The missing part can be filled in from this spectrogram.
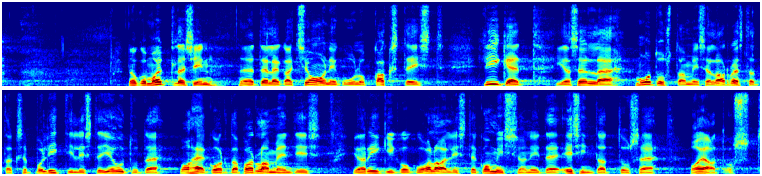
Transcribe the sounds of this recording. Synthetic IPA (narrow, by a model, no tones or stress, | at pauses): nɑɡumɑyt̪ˑle̞sʲint̪e̞le̞ɡ̥ɑt̪sio̞ːnʲikuːlub̥̚kɑkst̪e̞jst̪liːɡe̞t̪ˑːjɑse̞lːe̞mo̞ːd̪̥ust̪ɑmise̞lɑrve̞st̪ɑt̪ːˑɑkse̞po̞lʲiːt̪ˑilist̪e̞jɤwd̪̥ud̪̥e̞vɑɦe̞ko̞rd̪̥ɑpɑrlɑme̞nʲd̪̥is | jɑɾiːɡiko̞ɡ̥uɑlɑlist̪e̞ko̞misjo̞nʲid̪e̞ʔe̞sʲind̪̥ɑt̪ːˑuse̞ | vɑjɑd̪̥ust̪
